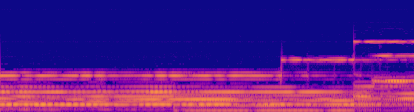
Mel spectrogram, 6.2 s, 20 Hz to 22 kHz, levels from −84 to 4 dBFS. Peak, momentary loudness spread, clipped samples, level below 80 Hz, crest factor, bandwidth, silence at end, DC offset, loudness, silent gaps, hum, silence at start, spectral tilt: -10 dBFS; 5 LU; under 0.1%; -54 dBFS; 14 dB; 5.2 kHz; 0 s; under 0.1%; -23 LUFS; none; none; 0 s; -7 dB/octave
